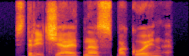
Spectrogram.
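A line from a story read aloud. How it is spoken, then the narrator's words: Muttered. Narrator (Russian): пробормотал Канник Тол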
